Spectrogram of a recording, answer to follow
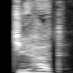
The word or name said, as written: jihad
